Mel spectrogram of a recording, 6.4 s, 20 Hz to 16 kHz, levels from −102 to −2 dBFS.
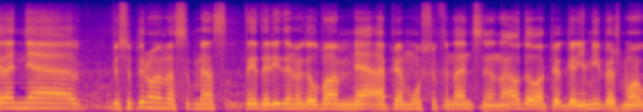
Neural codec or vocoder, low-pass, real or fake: autoencoder, 48 kHz, 32 numbers a frame, DAC-VAE, trained on Japanese speech; 14.4 kHz; fake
